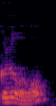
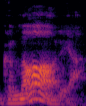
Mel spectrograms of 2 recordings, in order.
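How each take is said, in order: First: The R is unrolled and the vowel dull. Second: The R is rolled and the vowel bright. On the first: The speaker calls it wrong. "not glor" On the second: The speaker calls it right. "All of the R's should be rolled and vowels made bright"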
